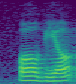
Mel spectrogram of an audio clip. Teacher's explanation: labial al crown gala ve por ejemplo obvio o vas a notar que hay vibración de las cuerdas por lo tanto será consonante sonora y además el aire sufre retención momentánea en su salida en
